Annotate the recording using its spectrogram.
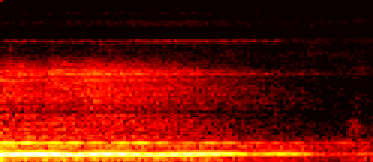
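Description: Music ending on a held chord that fades out near the end.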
